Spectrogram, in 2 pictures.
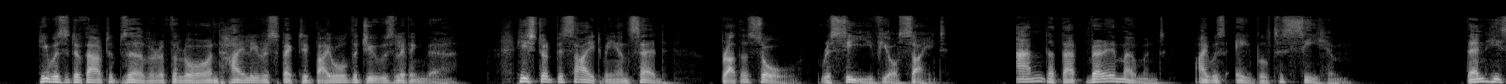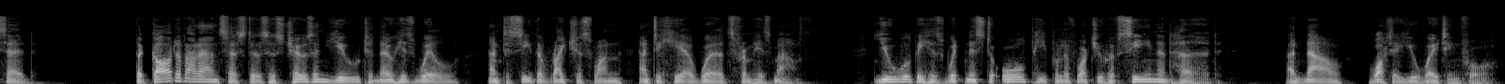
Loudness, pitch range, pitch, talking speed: -25 LUFS, 85-110 Hz, 95 Hz, 175 wpm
